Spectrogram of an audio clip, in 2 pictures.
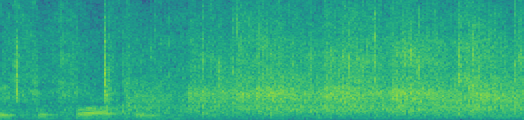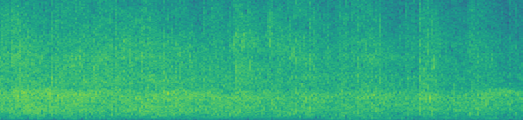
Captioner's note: audience applauds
